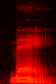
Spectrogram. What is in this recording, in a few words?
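"mei", pinyin voice, Mandarin Chinese, fourth tone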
